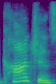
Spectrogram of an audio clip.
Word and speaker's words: conscience: like science and science you can hear the s CI which is the base which means to know K you know in conscience it practically disappears not in not visibly but in the pronounciation same thing for conscious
